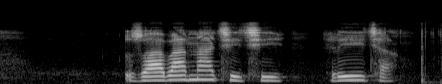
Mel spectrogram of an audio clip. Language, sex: Venda, female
